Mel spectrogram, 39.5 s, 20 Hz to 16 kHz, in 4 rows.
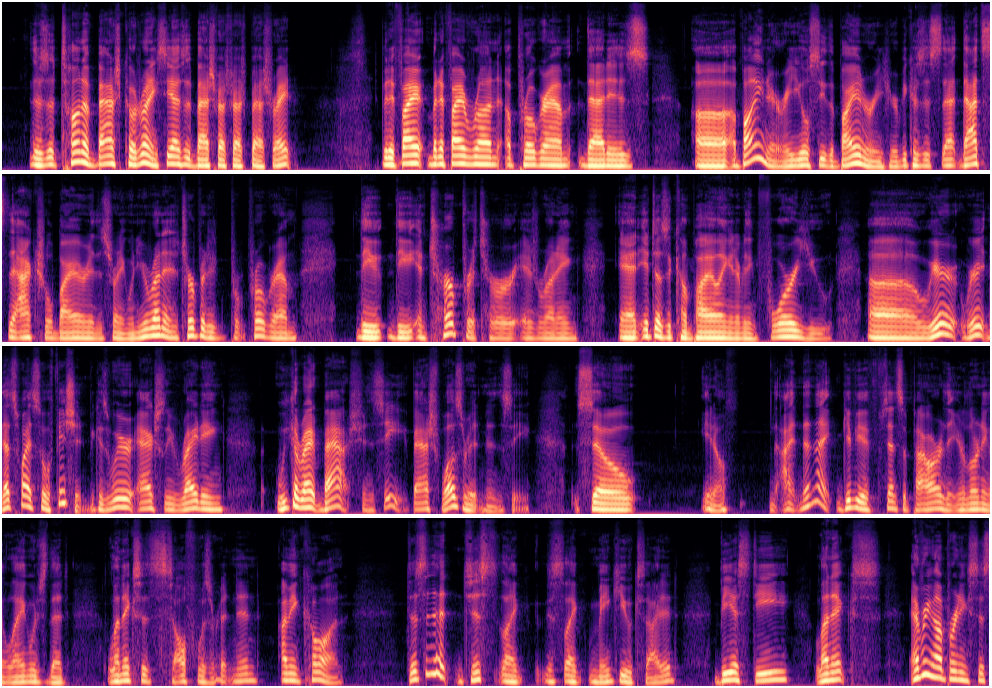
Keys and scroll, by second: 0.0-0.4 typing, 25.2 ctrl+a, 25.4 ctrl+a, 27.0-39.5 typing.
